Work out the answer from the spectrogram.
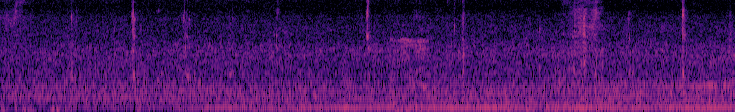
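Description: Chewing and gnawing on cooked goose: scattered wet mouth clicks and smacks as meat is bitten from the bone, over a steady low hum that starts about a second in.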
